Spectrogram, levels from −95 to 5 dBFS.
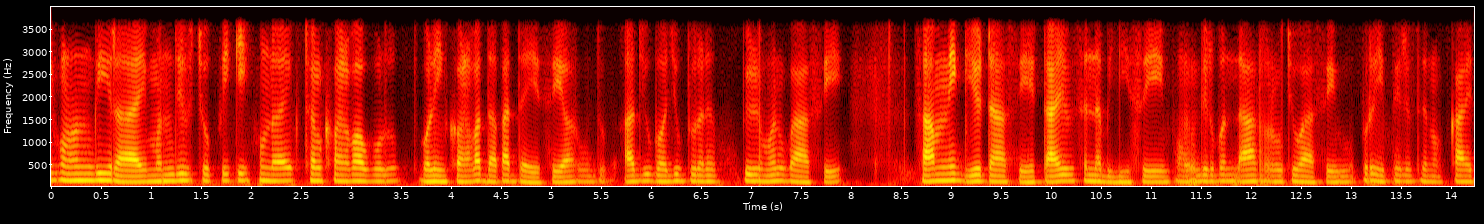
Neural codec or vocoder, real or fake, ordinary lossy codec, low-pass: codec, 24 kHz, 0.9 kbps, WavTokenizer, large speech release; fake; none; 3.6 kHz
